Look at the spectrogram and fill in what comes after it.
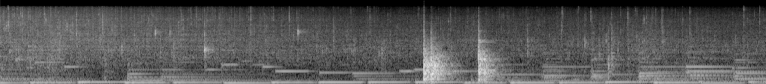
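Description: Diced potatoes sizzling as they hit hot oil and shallow-fry in a frying pan, with two brief, louder noises a little over four seconds in. Background music plays throughout.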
